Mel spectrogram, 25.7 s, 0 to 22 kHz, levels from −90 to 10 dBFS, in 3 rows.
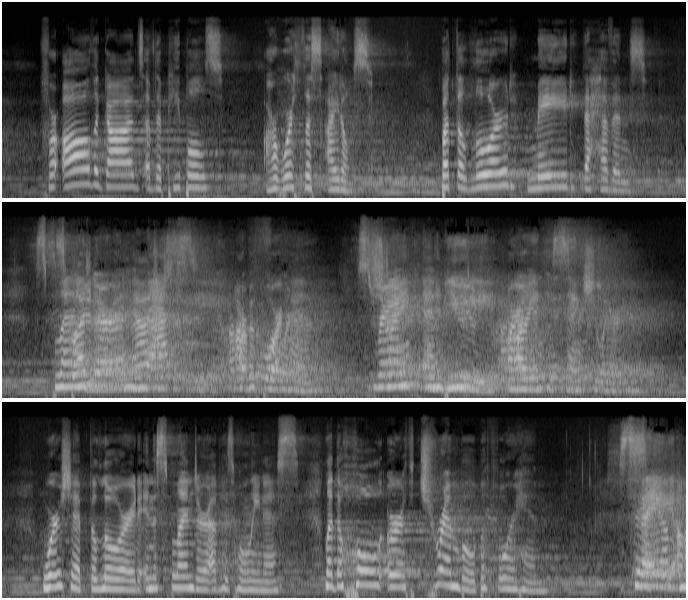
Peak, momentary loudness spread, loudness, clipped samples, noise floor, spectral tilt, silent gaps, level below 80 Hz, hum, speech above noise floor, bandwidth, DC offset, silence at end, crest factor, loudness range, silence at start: -2 dBFS; 19 LU; -22 LUFS; under 0.1%; -50 dBFS; -3.5 dB/octave; none; -50 dBFS; none; 28 dB; 16 kHz; under 0.1%; 0 s; 22 dB; 4 LU; 0.5 s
